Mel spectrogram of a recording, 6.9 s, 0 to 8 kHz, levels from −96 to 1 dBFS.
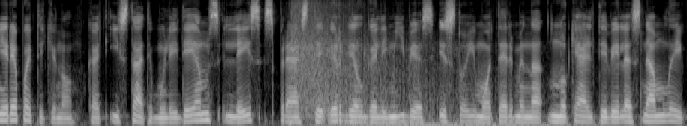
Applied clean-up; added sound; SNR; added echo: none; Explosion; 12 dB; none.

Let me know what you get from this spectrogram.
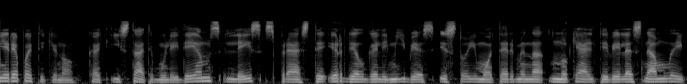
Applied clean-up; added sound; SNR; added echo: none; none; none; none.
